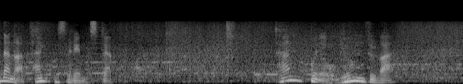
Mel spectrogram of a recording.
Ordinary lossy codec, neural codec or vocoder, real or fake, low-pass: none; codec, 16 kHz, 1 kbps, X-Codec, HuBERT features, trained on general audio; fake; none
